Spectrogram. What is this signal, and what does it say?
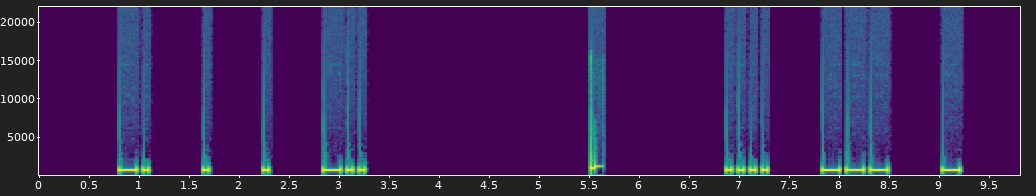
Morse code, heard as a keyed tone, about 20 wpm, spaced as for 11 wpm, 700 Hz. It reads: NEED HOT
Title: 3x Character Spacing - Top 200 Words - 20wpm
